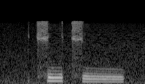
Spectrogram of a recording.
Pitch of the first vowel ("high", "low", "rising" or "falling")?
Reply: high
